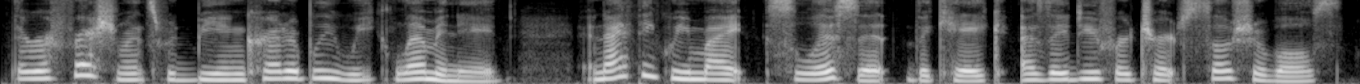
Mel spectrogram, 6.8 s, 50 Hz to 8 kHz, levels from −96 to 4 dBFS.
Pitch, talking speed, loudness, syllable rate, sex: 225 Hz, 185 wpm, -16 LUFS, 5.5 syllables/s, female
